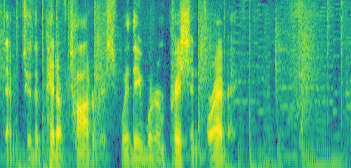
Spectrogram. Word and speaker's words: Tartarus: Tartarus? Tartarus. Oh, Tartarus. Sounds like TARDIS.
